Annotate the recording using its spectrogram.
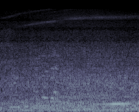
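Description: Garbage truck's engine running, a steady low rumble, with a faint high whine that rises in pitch over the first second and then holds steady.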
